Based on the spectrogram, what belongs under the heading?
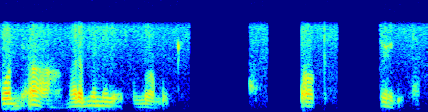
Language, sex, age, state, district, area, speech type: Malayalam, male, 60+, Kerala, Kottayam, urban, conversation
